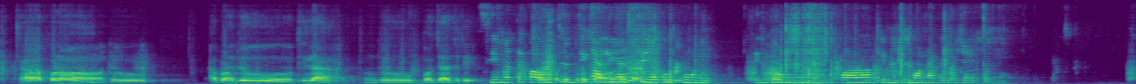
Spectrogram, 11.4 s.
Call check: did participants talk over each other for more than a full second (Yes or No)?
Yes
